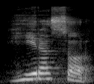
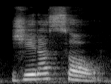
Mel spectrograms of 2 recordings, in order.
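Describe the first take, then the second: First: The G sounds like a dragged, rasping R. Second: The G sounds as in Portuguese. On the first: "Na língua espanhola eu vou ter girassol" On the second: "Se fosse a palavra na língua portuguesa"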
